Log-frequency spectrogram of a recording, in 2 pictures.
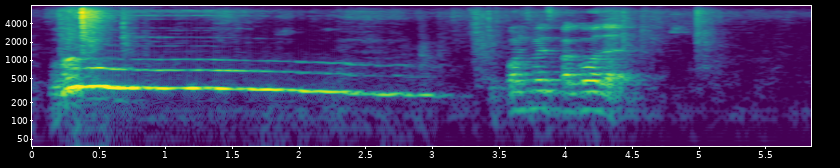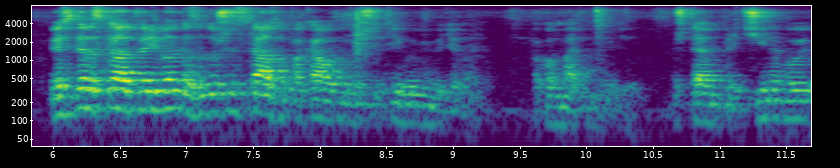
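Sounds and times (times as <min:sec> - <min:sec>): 
jackal howling: 0:00.1 - 0:03.0
speech: 0:03.8 - 0:04.6, 0:06.0 - 0:10.1, 0:10.8 - 0:11.6.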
